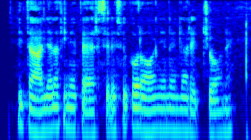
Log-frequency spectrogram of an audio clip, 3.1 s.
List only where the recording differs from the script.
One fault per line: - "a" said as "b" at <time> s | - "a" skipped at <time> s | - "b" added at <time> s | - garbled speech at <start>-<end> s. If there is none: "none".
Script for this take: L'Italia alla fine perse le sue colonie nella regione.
none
